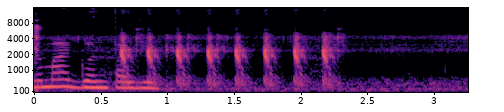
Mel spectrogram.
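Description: Gunshots fire in a quick series.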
